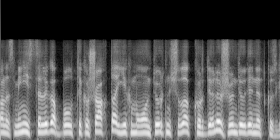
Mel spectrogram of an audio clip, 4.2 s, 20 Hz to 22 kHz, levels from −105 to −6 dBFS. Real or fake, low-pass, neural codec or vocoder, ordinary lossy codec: fake; none; codec, 16 kHz, about 1 kbps, DyCAST, with the encoder's durations; none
